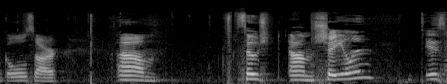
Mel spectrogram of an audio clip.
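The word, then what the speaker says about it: Shailen: Um so, um Shayen is how you say his name, Shayenbot.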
